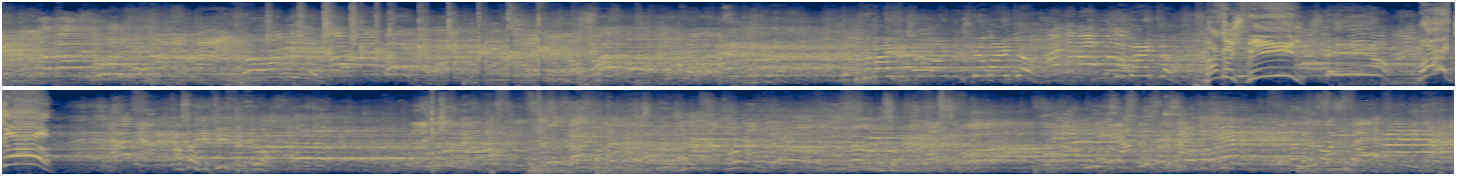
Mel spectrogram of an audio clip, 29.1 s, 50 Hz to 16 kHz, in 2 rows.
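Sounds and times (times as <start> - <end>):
voices echoing in sports hall: 0.0 - 29.0
loud shouts: 5.9 - 18.7.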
